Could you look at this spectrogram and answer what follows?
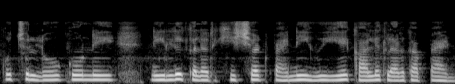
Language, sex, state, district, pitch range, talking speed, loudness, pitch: Hindi, female, Madhya Pradesh, Bhopal, 195-215 Hz, 195 wpm, -15 LUFS, 210 Hz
